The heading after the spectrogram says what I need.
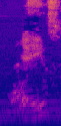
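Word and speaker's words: geas: Gaze. Is that what you just said? G A E S. Oh, I've never heard that. I can pronounce myself and then I have to do the things I said. Irish has a fascinating spelling has fascinating spelling rules.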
